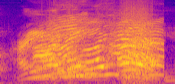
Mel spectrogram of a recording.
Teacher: কণ্ঠনালীর মধ্যখান থেকে হলকের মধ্যখান থেকে দুটি হরফ উচ্চারিত হয়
